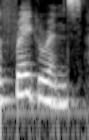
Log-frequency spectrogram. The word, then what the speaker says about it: fragrance: Forgiveness is the fragrance. Fragrance 这个词，我们注意它的发音是 fragrance. Fragrance. 第一个元音呢是双元音的 a fray fray，后面这个音节包含的是 schwa sound grance grance. Fragrance. Fragrance.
